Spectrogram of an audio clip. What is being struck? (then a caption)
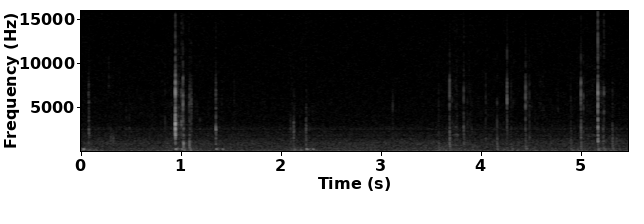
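Laptop keyboard with plastic keys in an aluminium body. Fingertips with short painted nails on both hands tap rapidly on the low-profile black plastic keys of a 13-inch MacBook Pro keyboard, set in a grey aluminium body that rests on a wooden desk. About ten quiet, bright, dry clicks with almost no ring come at an uneven pace, the sharpest stand out above a soft background hiss.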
